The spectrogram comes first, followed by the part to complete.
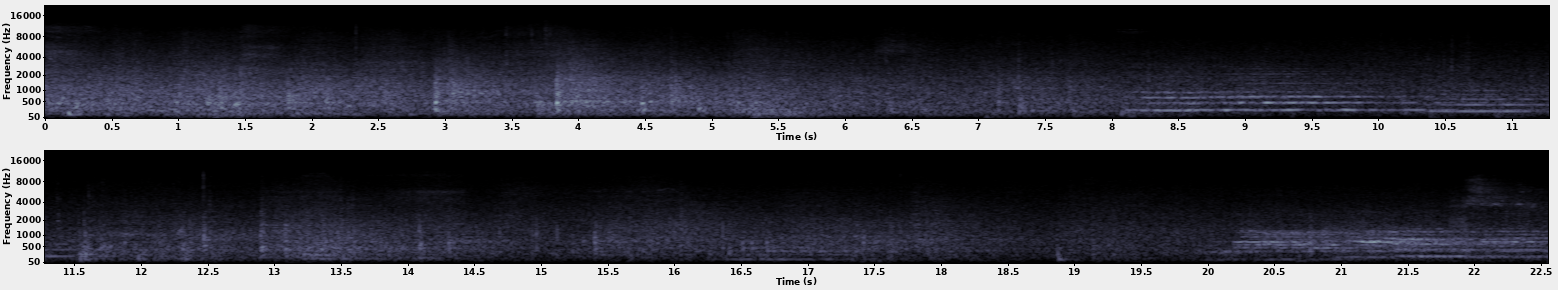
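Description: A mixed church choir between pieces: a louder sound dies away at the start, then low rustling and murmur in the reverberant church. The choir sounds a few held notes about eight seconds in, then begins singing near the end.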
